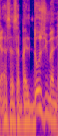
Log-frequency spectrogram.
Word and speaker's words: Dosumani: Donc, Cécile Maïchak, écoutez, donc Dosumanie, hein, ça s'appelle Dosumanie. Dosumanie, comme ça se prononce, vraiment, il n'y a pas de H, rien.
